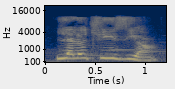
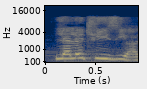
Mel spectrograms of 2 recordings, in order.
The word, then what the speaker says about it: lalochezia: ठीक है दोस्तों, तो चलिए द 12th word for the evening is, ये थोड़ा सा अटपटा है वर्ड पर अच्छा है, लेलोचीजिया। लेलोचीजिया, जी हाँ दोस्तों, अटपटा सा कहा मैंने, लेलोचीजिया,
